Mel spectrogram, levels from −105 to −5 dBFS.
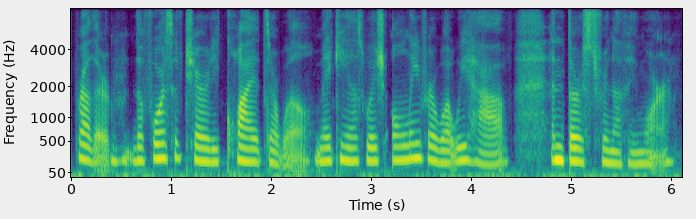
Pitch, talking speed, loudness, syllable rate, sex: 190 Hz, 205 wpm, -18 LUFS, 5.3 syllables/s, female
